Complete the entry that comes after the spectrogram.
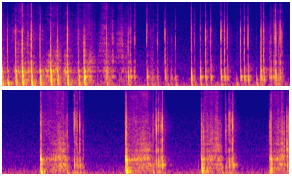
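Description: Long nails and fingertips tap on the cover of a purple laminated cardboard board book lying flat. A quick run of sharp, dry clicking taps comes first, then the sound shifts to longer, scratchy bursts with short quiet gaps between them.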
